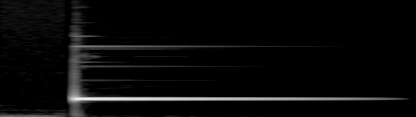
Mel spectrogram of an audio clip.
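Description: A single chime in an English listening test: one clear mid-pitched ring that starts sharply and decays slowly over about a second and a half, heard alone without talk.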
